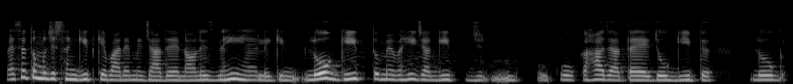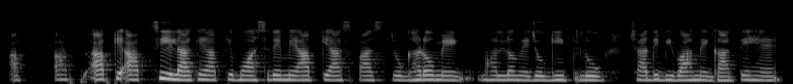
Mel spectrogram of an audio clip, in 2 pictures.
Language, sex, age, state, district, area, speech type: Urdu, female, 30-45, Bihar, Khagaria, rural, spontaneous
